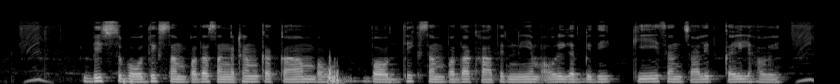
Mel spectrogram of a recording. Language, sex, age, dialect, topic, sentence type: Bhojpuri, male, 18-24, Northern, banking, statement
